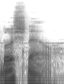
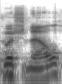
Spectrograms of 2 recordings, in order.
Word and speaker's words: Bushnell: It's But it's French. Bush Noel. You know, it's like just You're pronouncing it more like a U, Kate, right? You're saying Bushnell. He Bushnell taught the as opposed to children how to Bushnell. gamble. Gotcha, right. I'm putting the emphasis on the first half, whereas Alex likes to put it on the second half, and I'm pretty sure I'm right.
